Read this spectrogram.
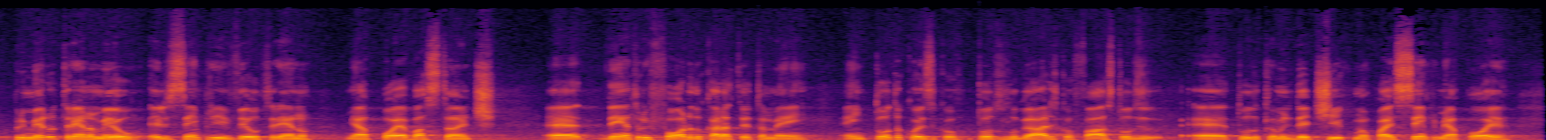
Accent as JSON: {"language": "Portuguese", "town": "Uberlândia", "region": "Minas Gerais", "country": "Brazil", "tie": "born there", "said": "ainda mais aqui na minha cidade, onde eu nasci."}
